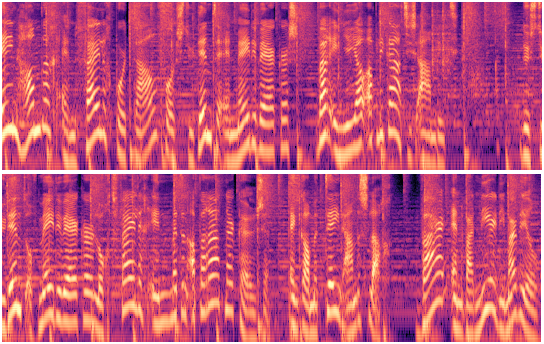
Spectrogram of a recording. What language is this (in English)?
Dutch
